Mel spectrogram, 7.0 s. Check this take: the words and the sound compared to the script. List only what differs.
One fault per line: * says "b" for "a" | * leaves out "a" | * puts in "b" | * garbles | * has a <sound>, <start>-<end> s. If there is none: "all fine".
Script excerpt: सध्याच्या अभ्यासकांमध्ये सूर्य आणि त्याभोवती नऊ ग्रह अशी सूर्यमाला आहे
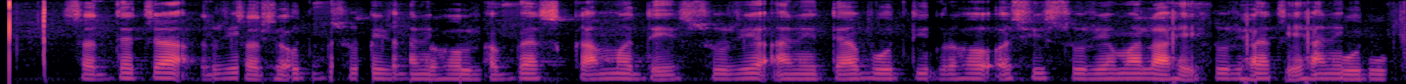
* garbles
* leaves out "नऊ"
* garbles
